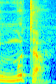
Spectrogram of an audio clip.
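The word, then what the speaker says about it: Mutter: é que é pai Fata boa agora de muta muta só uma coisa repara que Fata é mais é mais longo ó Fata muta já é mais curtinho muta muta muta isso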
